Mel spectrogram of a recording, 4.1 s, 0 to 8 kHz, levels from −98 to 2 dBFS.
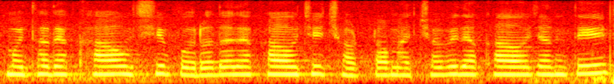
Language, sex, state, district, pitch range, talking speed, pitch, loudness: Odia, female, Odisha, Khordha, 235-245 Hz, 145 wpm, 240 Hz, -15 LUFS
